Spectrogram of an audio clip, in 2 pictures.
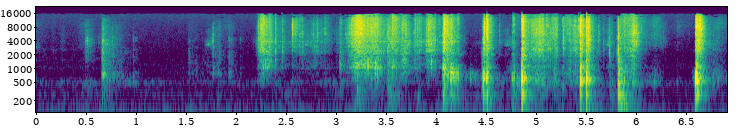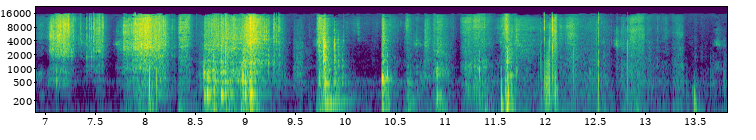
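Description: Clear plastic bags and a plastic bead box being handled: crinkling and rustling plastic with sharp clicks and knocks, starting about two seconds in.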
